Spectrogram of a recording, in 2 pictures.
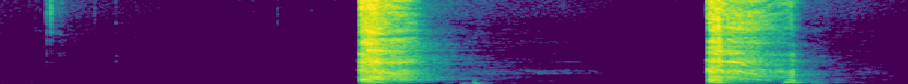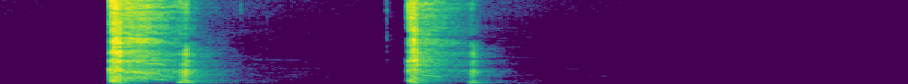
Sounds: Cough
